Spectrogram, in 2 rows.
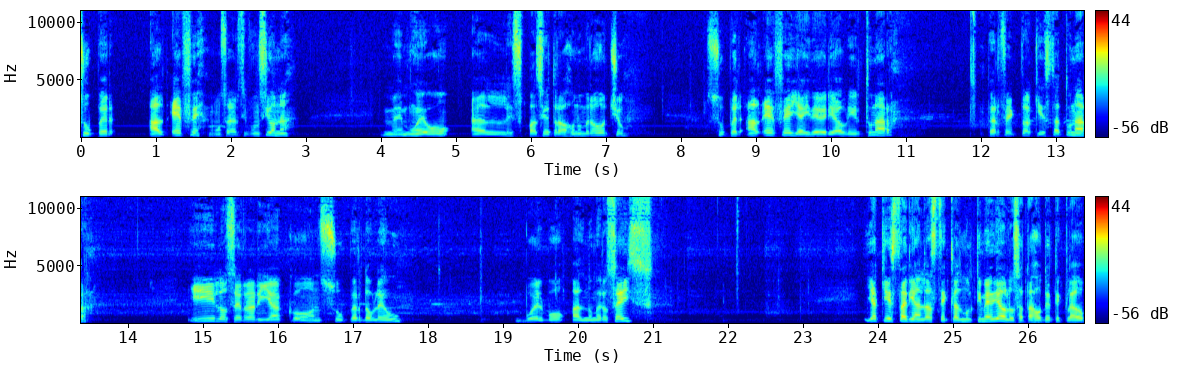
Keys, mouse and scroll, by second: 6.1 super+8, 8.7 alt+super+f, 17.1 super+w, 19.7 super+6, 21.4-24.0 Down, 24.3 Down, 24.6 Down, 25.0 Down, 25.2 Down, 25.3 Down, 25.9 Up, 26.1 Up, 26.3 Up, 26.5 Up, 26.7 Up.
